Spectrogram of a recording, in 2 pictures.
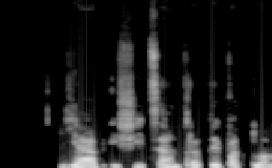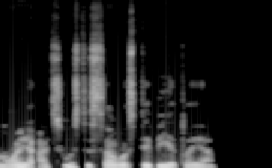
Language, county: Lithuanian, Telšiai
